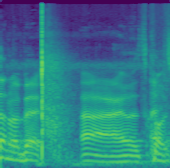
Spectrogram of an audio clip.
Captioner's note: smack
